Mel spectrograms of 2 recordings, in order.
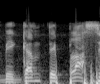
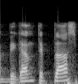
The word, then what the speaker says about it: Bigante Plus: para po sa k pagbigkas ng bigante plus imbis na bigante bis na banti plus banti PL po ang aking nababanggit so Pagpasensyahan niyo na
